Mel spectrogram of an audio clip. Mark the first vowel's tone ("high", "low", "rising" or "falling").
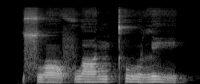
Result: low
